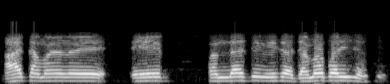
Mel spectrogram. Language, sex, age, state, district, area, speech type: Gujarati, male, 30-45, Gujarat, Aravalli, urban, conversation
